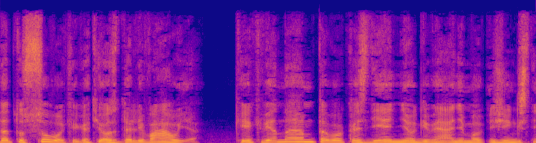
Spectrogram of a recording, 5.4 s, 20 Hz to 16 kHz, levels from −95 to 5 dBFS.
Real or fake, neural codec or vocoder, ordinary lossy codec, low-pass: real; none; AAC, 48 kbps; 14.4 kHz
